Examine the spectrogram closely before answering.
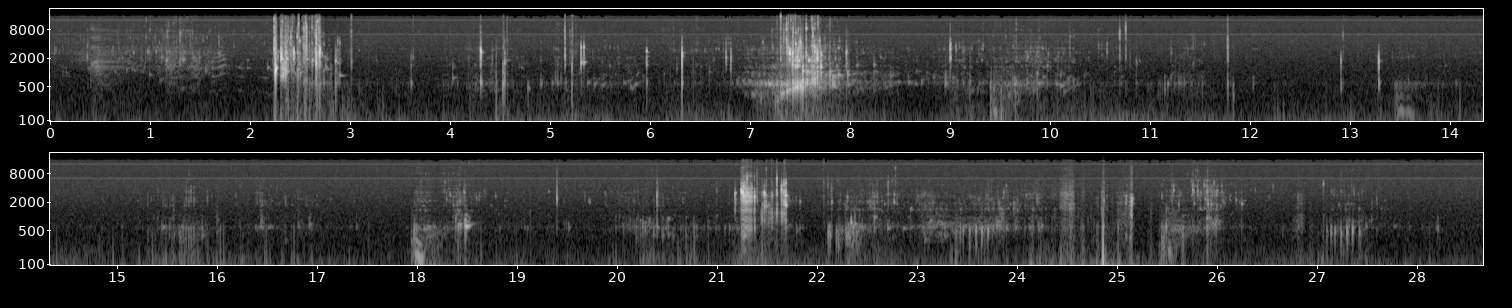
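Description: Water sloshing and gurgling around an action camera as it is carried through the water by a swimmer, with irregular short splashes; the loudest come about two seconds in, around seven and a half seconds, and near twenty-one seconds.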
